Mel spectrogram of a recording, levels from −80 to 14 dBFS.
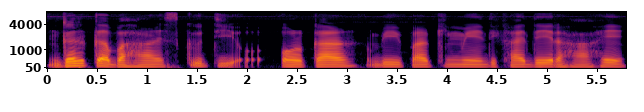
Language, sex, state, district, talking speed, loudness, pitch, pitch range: Hindi, male, Arunachal Pradesh, Lower Dibang Valley, 135 wpm, -18 LUFS, 105 Hz, 105-110 Hz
